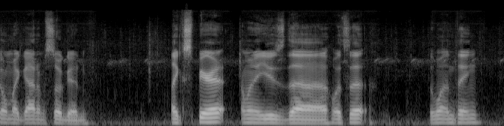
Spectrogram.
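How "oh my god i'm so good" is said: mock sarcastic boastful tone, quieter. Joking about always running strong add-ons: put-on sarcastic tone. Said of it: "sarcastically be like".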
